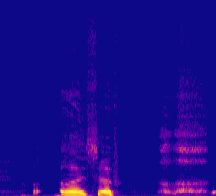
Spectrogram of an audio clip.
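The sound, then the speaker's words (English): A person yawning, with voiced, drawn-out groaning breaths that swell loudly a couple of times before trailing off into a softer breathy exhale. “I need to stop fucking yawning. I'm ruining this recording and it's actually going well”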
